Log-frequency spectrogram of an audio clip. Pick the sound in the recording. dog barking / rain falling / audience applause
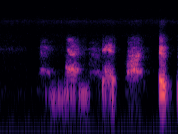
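dog barking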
